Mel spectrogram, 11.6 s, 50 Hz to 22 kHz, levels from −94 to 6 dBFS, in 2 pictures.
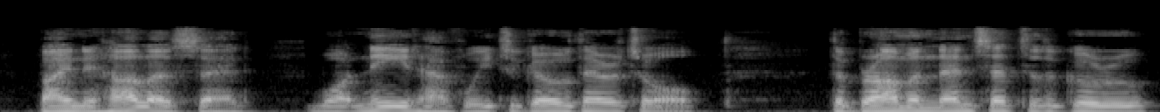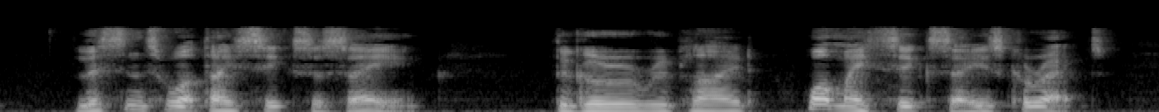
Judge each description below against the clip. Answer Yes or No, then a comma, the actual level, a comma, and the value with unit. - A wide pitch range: No, average, 3.9 semitones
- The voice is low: Yes, low, 105 Hz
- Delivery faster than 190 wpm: Yes, average, 200 wpm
